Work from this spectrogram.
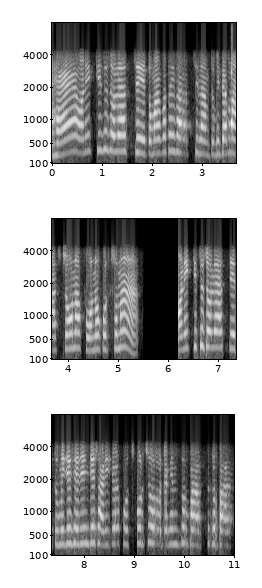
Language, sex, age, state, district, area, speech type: Bengali, female, 30-45, West Bengal, Alipurduar, rural, conversation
